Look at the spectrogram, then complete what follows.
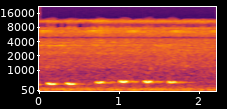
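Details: A greater coucal calls from its throat, giving six deep, hollow hoots about three per second, stepping slightly higher after the first two, over a low background rumble.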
